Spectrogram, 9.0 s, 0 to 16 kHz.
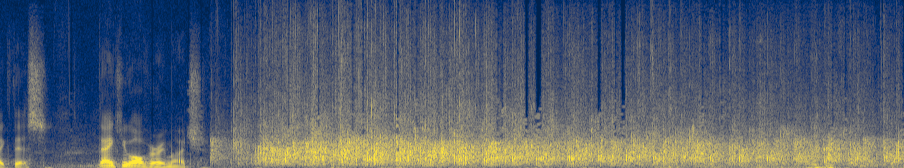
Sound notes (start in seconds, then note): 5.3 applause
